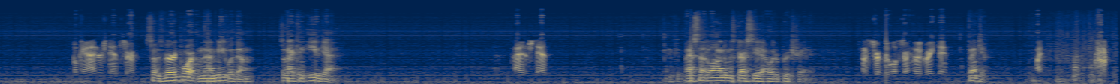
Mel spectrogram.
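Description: A man speaks calmly and close to the microphone, with pauses.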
